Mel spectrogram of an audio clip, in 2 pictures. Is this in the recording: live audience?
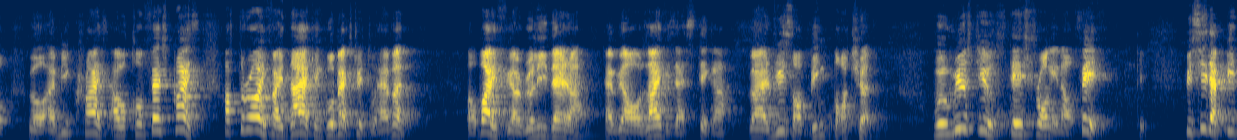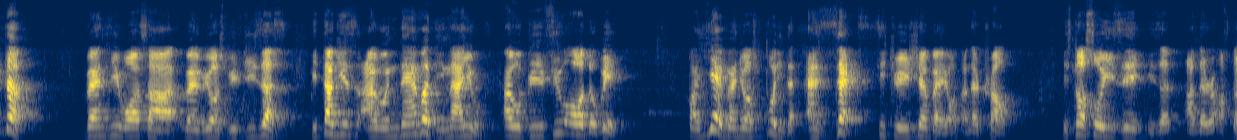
yes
